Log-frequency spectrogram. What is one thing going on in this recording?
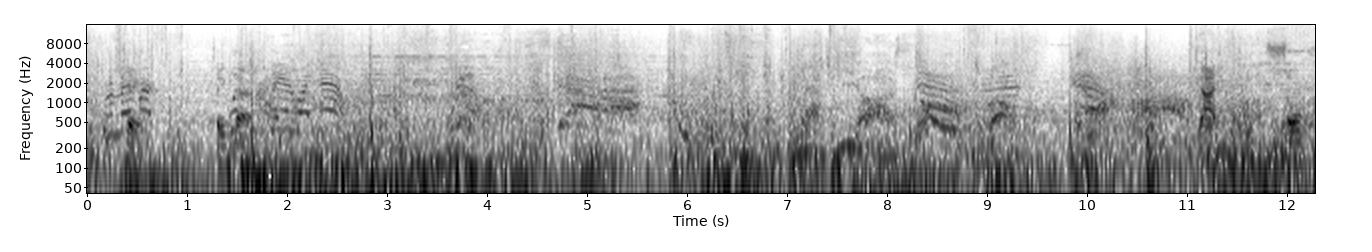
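Game combat thuds and crackles with electric blasts.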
